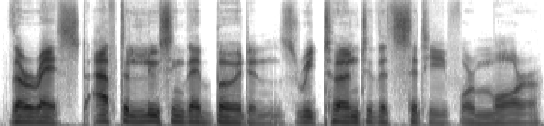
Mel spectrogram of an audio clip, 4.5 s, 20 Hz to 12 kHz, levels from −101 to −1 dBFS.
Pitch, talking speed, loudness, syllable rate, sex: 95 Hz, 160 wpm, -22 LUFS, 4.2 syllables/s, male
